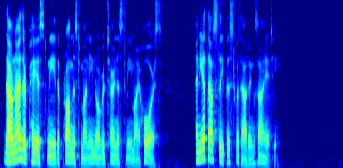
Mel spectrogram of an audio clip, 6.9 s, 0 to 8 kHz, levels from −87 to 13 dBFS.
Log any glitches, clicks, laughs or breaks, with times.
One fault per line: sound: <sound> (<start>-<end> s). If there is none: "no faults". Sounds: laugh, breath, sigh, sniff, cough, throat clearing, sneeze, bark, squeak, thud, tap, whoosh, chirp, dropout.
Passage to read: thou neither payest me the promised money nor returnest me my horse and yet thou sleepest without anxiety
no faults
